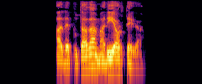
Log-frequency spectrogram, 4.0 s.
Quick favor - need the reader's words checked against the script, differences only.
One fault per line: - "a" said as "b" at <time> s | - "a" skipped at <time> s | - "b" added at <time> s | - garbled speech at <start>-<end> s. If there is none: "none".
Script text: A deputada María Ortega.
none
